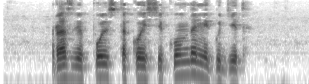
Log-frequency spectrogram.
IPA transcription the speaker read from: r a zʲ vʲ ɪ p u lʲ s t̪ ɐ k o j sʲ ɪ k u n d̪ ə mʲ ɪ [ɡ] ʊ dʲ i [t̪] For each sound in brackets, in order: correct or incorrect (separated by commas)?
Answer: correct, correct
